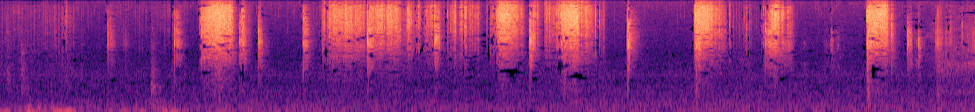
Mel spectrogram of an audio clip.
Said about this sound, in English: Marbles. Yes, you nailed that one. I think that's an iconic sound, especially when you're a kid, hey? Yeah, you just hear those glass marbles clacking together, and you're not going to mistake it for too much else.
